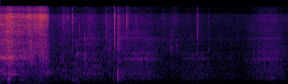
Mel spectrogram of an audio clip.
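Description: A brief rustling burst, then a few faint clicks and near quiet: handling noise from a handheld camera being moved.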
